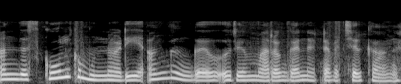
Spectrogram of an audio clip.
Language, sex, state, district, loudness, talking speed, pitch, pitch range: Tamil, female, Tamil Nadu, Nilgiris, -13 LUFS, 120 wpm, 195 Hz, 180-235 Hz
